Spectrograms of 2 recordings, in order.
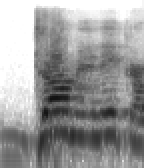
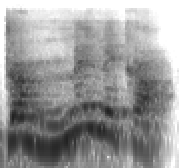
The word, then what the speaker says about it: Dominica: And notice I pronounce it Dominica with the accent on the first syllable and not Dominica.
